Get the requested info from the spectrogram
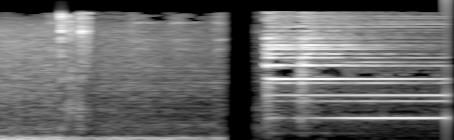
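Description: Outro sound effects: a loud noisy whoosh with a deep rumble cuts off suddenly about a second in. After a short gap, a bright notification-bell ding rings out as the animated bell icon is clicked, and its several clear tones ring on.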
